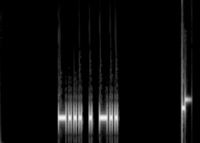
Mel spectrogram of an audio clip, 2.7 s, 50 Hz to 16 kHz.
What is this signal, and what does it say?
Morse code, heard as a keyed tone, about 36 wpm, 700 Hz. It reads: BED
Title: Sentences from Top 500 Words - New Word Drill - 35wpm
